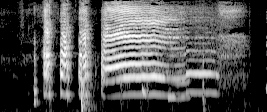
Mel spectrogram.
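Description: A hen gives four short, sharp clucks in quick succession, then lets out a long, drawn-out squawk that wavers in pitch. The sound is fairly loud, with no talking.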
